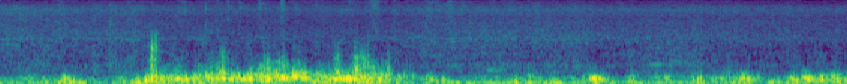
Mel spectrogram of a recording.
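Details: Goat bleating: a rough, pulsing, low-pitched cry lasting about a second, followed by a shorter, fainter bleat, over a steady outdoor rumble.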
